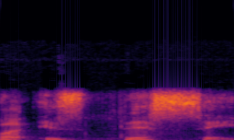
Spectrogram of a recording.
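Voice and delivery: whispered voice. Leaning in close to him and gesturing at the ground, whispering. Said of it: "I'm gonna whisper to him".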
